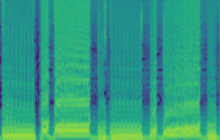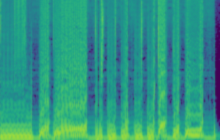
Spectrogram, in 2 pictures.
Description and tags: A basic glitch rhythm/melody from a circuit bent tape recorder.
